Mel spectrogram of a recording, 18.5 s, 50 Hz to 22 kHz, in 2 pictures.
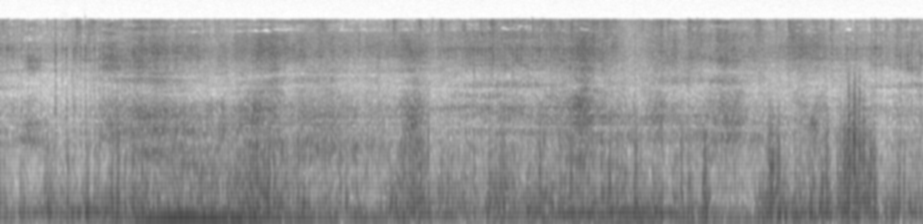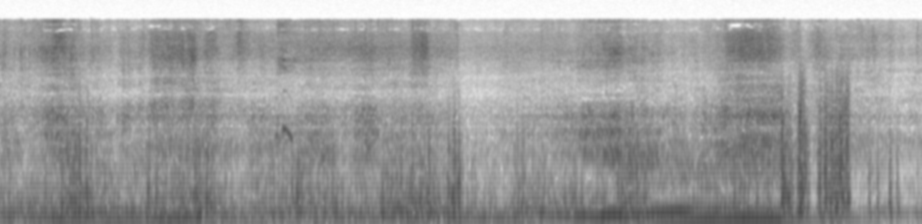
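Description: Audi B5 S4's twin-turbo 2.7-litre V6 revving hard as the all-wheel-drive car spins donuts in snow, its pitch rising and falling, with a deep drop and climb back up about three-quarters of the way through. Wind buffets the microphone.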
